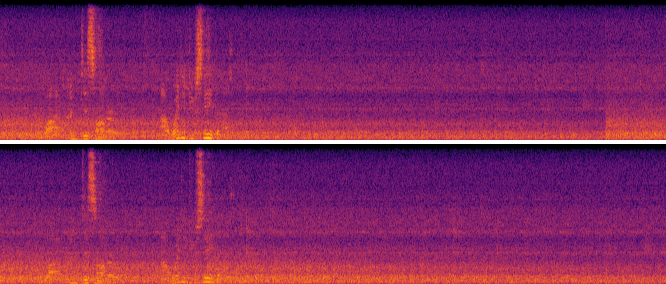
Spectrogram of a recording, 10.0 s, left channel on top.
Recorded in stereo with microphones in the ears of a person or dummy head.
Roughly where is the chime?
I don't hear a chime.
